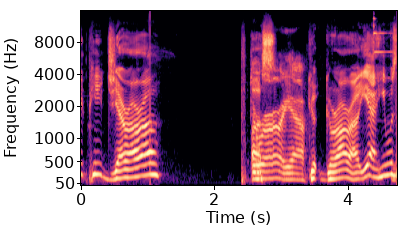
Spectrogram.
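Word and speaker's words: Gerrera: Gerrara.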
